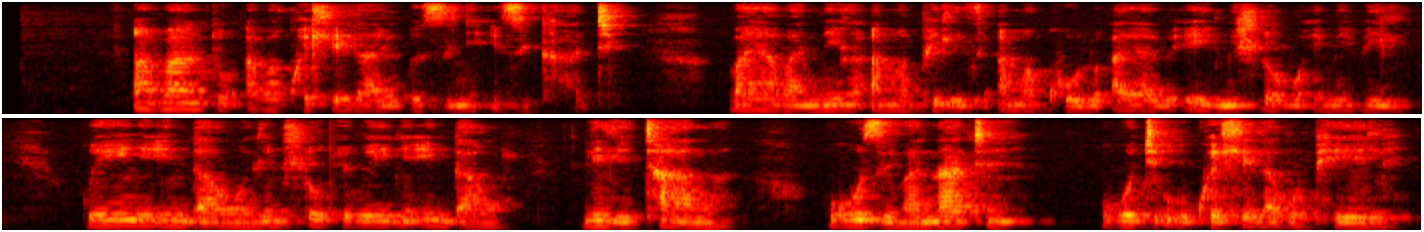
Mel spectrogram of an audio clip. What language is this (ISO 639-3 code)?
nde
